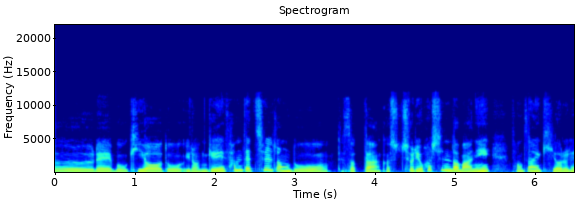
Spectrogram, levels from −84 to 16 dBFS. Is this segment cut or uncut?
uncut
